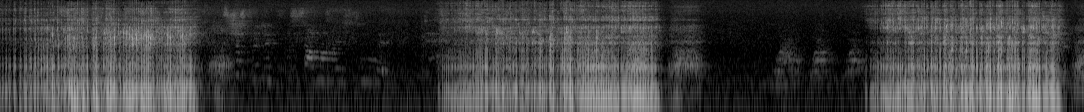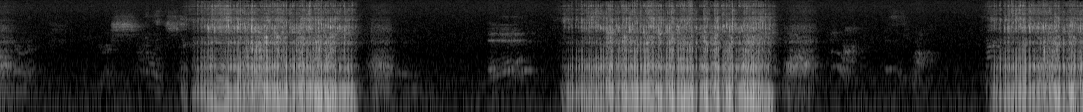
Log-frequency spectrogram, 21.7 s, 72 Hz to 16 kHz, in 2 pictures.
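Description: Loud, rattling snores about every four seconds, roughly 14 breaths a minute, with quiet gaps between them.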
